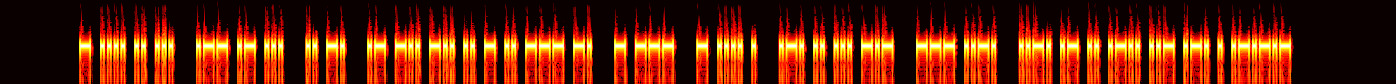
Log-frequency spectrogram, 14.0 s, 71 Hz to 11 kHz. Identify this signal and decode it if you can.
Morse code, heard as a keyed tone, about 36 wpm, 700 Hz. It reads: THIS WAS IN ADDITION TO THE RISK OF FAILURE.
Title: Sentences from Top 1000 Words - Review Part 6 - 35wpm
